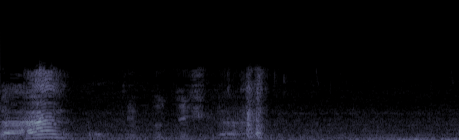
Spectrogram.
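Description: Two short snatches of a man's speech, one at the start and one a little past halfway, over a steady low rumble with a faint even hum.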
